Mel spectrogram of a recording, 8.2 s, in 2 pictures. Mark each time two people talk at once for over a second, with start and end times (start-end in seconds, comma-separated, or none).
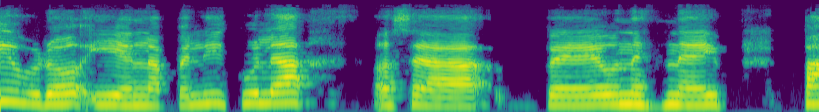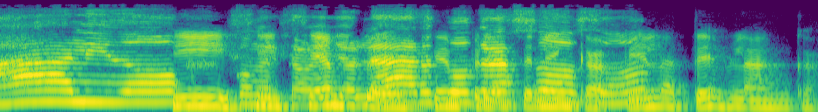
4.8-7.3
